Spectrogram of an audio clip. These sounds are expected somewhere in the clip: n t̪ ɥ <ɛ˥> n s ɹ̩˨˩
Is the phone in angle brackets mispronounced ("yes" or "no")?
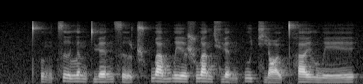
yes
